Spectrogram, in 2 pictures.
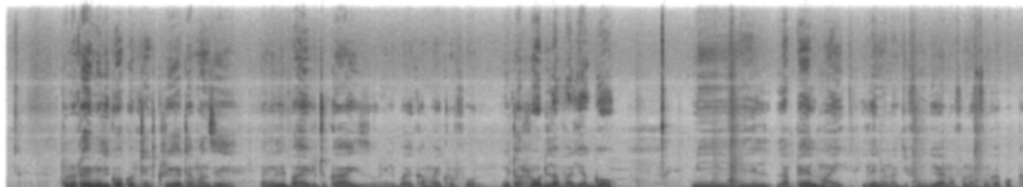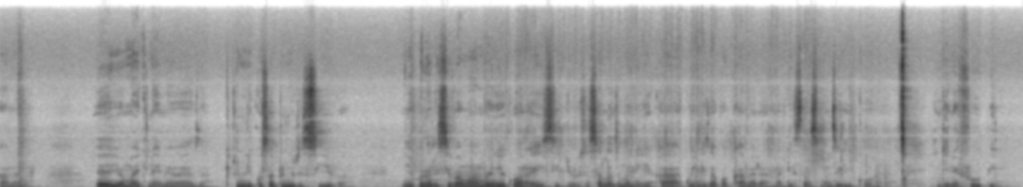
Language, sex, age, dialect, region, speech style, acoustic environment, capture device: Swahili, male, 25-34, Kenya - Nairobi Sheng-influenced, Kenya, focused, appliances, mobile / Linux / Chrome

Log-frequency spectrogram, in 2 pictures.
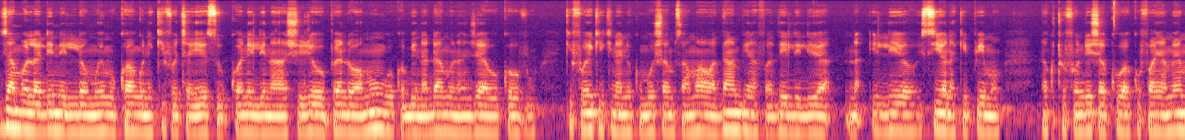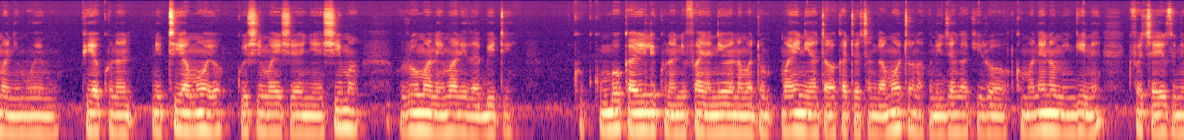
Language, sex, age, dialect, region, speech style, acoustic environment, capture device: Swahili, male, 18-24, Kenya - Nairobi Sheng-influenced, Kenya, relaxed, silence; nature, desktop / Windows / Chrome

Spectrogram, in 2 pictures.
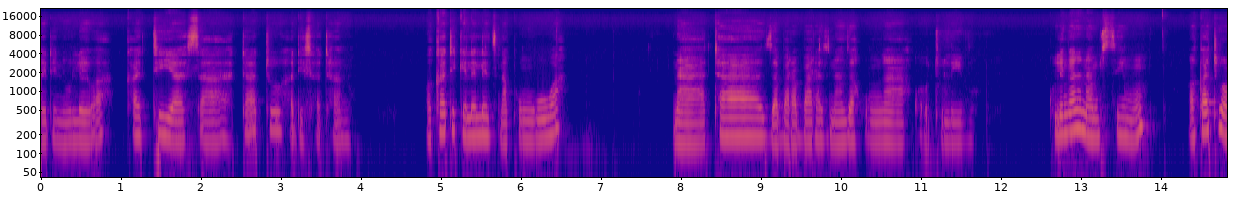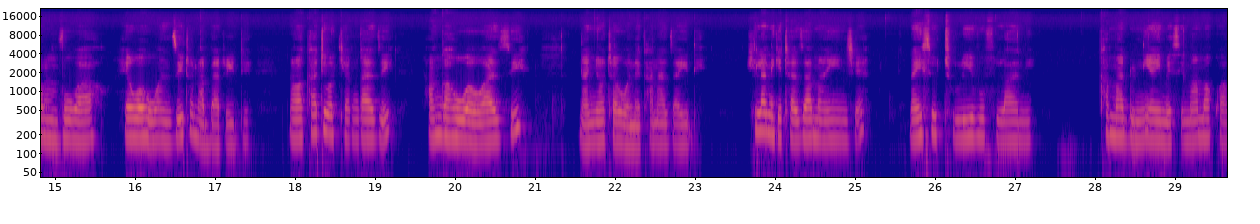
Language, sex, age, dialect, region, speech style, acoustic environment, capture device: Swahili, female, 25-34, Kenya - Mombasa, Kenya, focused, silence, mobile / Linux / Chrome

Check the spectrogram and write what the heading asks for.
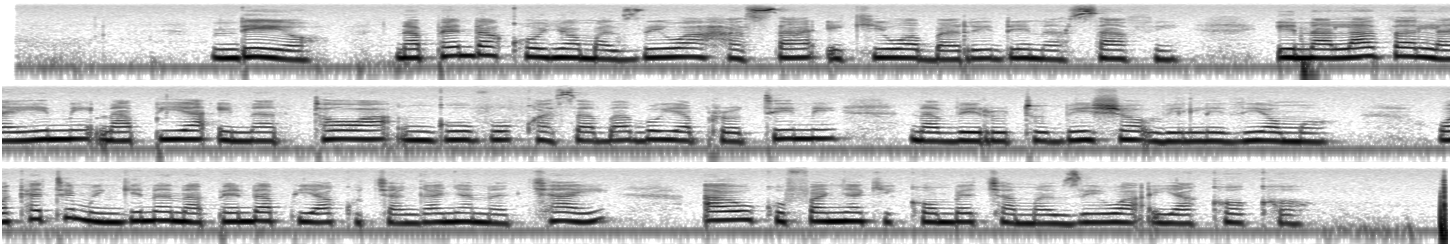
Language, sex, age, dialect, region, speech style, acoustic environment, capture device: Swahili, female, 18-24, Kenya - Nairobi Sheng-influenced, Kenya, happy; relaxed, appliances, mobile / Linux / Chrome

